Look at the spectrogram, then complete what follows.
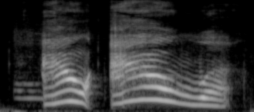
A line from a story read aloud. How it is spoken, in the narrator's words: Emery whined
